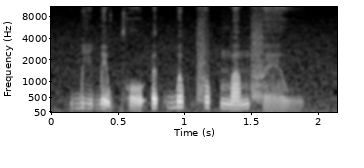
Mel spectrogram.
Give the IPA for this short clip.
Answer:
ɓi˧ɓḛ˧˨wt̪ʰo˧˩ʔə˦˥t̚ ɓə˦˥p̚fə˦˥p̚ma˨˦m fɛ̤˨˩w

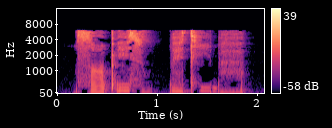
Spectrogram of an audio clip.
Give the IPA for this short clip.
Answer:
sˤa˩pʼe̤˥ sṳ˩pːɛ̤˥ tʰi̤˥ba̤˩

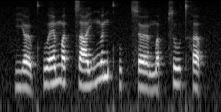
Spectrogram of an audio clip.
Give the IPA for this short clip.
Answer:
jœː˨˩ kʷʰɛː˨˧mɐ˨˥t̚t͡saː˨˧jŋɵ˥n kʷʰɐ˨k̚sœː˨mɐ˨˥p̚suː˧ t̪ʰɐ˧p̚

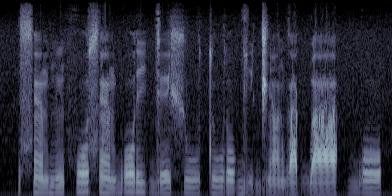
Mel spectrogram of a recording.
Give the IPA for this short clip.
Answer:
sɛ̃˧bĩ˧ fo˦sɛ̃˧bo˦ɾi˦˨ ɡe˨˦ʃu˧ tu˧ ɾo˧ɡi˨d͡ʒã˨ɡa˧ ɡ͡ba˧ | bo˧

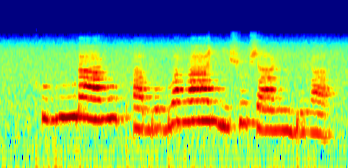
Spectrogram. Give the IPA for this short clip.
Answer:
kʰʊ˦ɡuː˦ɾaː˦ɣo˦ pʰa˨bo˨ɡʷa˦vaː˦ ɲi˨ʃũ˦ʃaː˨ ɣĩ˨ɡ͡bɪ˨ɣa˨

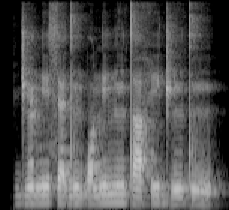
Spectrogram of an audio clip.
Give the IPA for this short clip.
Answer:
d͡ʒɛ̃˧ni˧sɛ˧ dĩ˧bɔ˧ni˦ nĩ˦ta˧hi˦ d͡ʒĩ˦tĩ˦˨

